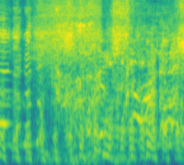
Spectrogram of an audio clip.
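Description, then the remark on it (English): A voice mimics strong wind roaring over a satellite phone line, as heard in a message left on a sat phone: a continuous, fairly loud breathy hiss with rough, crackling voiced bursts running for about two seconds, without any words. “It was so windy that all she heard was.”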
